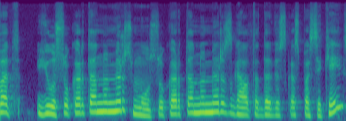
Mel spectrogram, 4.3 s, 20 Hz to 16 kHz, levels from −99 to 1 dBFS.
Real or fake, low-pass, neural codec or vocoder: real; 14.4 kHz; none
